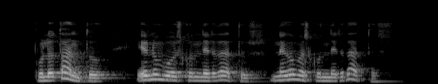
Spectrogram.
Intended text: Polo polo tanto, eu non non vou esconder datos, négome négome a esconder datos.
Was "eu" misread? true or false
false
